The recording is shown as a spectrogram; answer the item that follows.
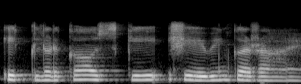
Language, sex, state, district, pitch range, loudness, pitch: Hindi, female, Himachal Pradesh, Shimla, 195-215 Hz, -17 LUFS, 205 Hz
